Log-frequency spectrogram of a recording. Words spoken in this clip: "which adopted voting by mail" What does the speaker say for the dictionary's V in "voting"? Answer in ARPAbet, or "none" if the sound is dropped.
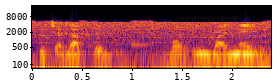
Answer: B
